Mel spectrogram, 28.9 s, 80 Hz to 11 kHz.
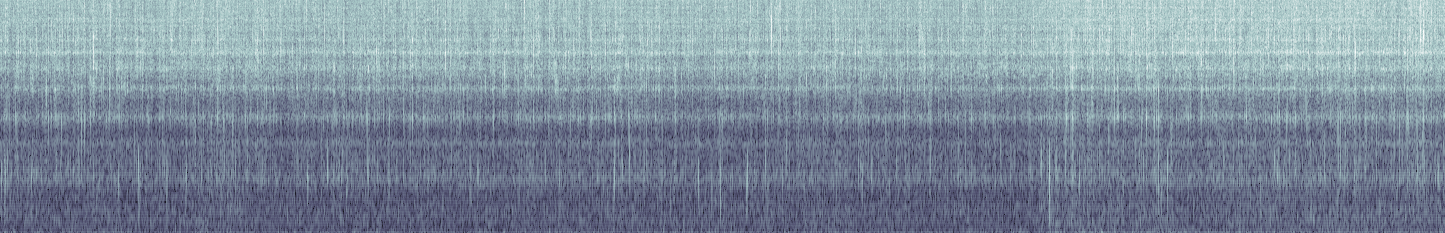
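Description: Tomatoes, onions and spice paste sizzling and bubbling in hot oil in an aluminium pot: a steady, even sizzle scattered with small pops. It gets a little louder about 21 seconds in.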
